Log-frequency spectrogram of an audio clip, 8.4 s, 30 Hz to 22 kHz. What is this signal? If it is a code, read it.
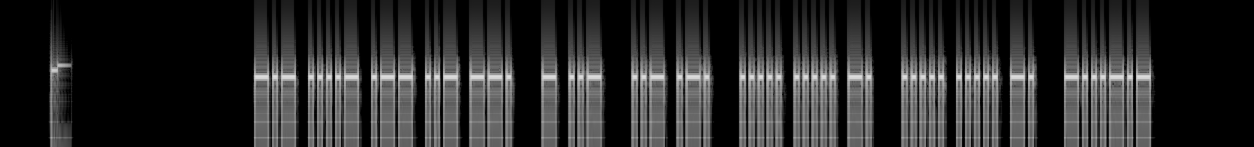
Morse code, heard as a keyed tone, about 40 wpm, 700 Hz. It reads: K4WUG TU UR 55N 55N <BK>
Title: Common QSO Phrases Encore 40wpm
